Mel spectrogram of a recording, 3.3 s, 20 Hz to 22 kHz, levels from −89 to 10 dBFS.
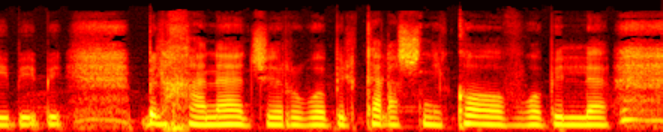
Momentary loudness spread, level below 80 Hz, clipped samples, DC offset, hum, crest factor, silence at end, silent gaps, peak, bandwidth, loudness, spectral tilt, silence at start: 6 LU; -50 dBFS; under 0.1%; under 0.1%; none; 18 dB; 0 s; none; 0 dBFS; 16.5 kHz; -17 LUFS; -4.5 dB/octave; 0 s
